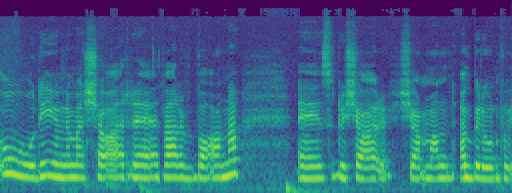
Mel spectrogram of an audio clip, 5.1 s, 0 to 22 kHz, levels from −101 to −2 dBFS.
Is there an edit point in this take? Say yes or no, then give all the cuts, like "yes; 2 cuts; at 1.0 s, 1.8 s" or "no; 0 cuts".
yes; 1 cut; at 1.6 s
